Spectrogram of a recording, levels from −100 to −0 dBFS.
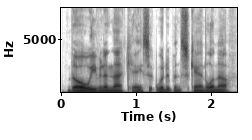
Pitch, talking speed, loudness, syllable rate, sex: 95 Hz, 280 wpm, -18 LUFS, 6.5 syllables/s, male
